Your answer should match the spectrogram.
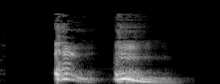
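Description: Two short, light throaty coughs in quick succession, fairly soft, each lasting about half a second with a brief pause between, no talking.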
